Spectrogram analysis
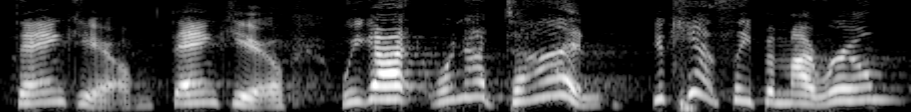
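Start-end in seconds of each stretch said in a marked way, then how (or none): none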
